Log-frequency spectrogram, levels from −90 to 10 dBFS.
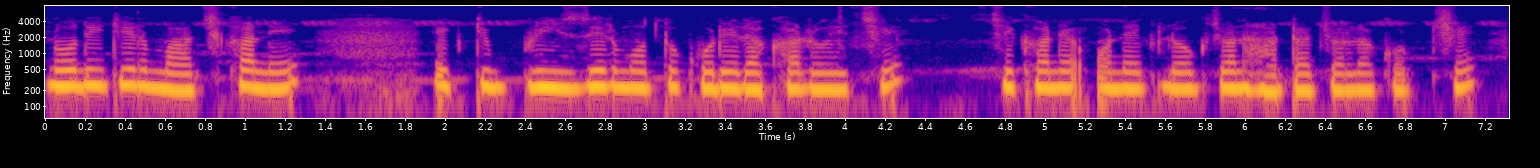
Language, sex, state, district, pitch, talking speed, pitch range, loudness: Bengali, female, West Bengal, Cooch Behar, 230 Hz, 115 wpm, 220-245 Hz, -13 LUFS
